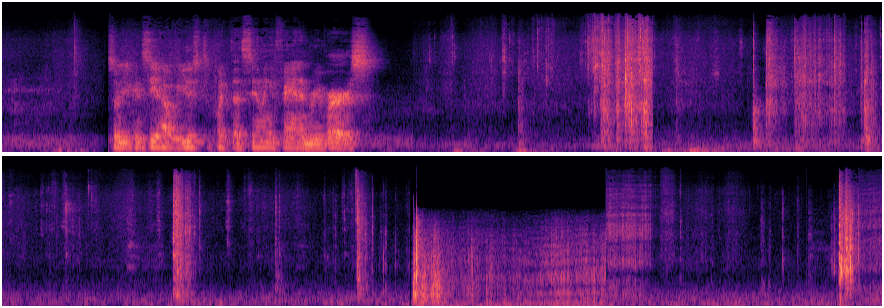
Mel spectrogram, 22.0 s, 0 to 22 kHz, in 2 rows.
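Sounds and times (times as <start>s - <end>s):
loud sharp scrape: 16.2s - 19.2s.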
